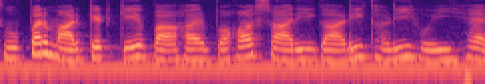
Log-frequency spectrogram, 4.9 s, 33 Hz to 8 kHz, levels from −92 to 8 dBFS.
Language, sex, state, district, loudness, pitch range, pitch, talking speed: Hindi, female, Madhya Pradesh, Katni, -18 LUFS, 100-165 Hz, 155 Hz, 125 wpm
